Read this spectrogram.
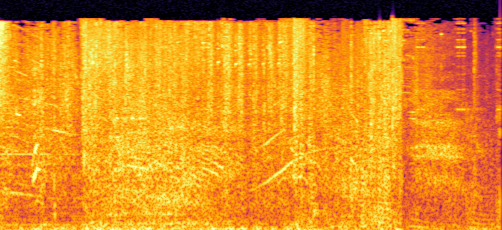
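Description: Rapid gunshots and blasts crackle loudly.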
